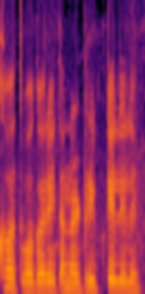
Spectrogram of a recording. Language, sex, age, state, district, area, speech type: Marathi, female, 18-30, Maharashtra, Ahmednagar, urban, spontaneous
